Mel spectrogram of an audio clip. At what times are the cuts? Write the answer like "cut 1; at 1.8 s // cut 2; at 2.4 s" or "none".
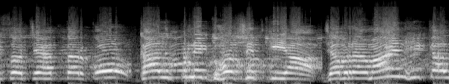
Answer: cut 1; at 1.5 s // cut 2; at 3.2 s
